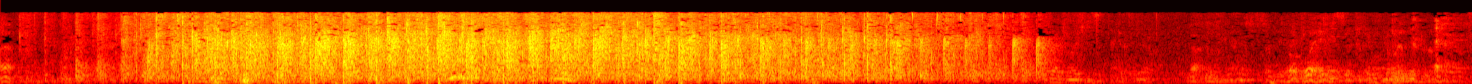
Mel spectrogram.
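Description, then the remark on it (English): A crowd breaks into loud, sustained applause for an employee honored as a customer service hero and presented with a citation. The applause builds quickly, holds steady for around ten seconds, then tapers off into scattered claps and murmuring voices. “One more round of applause for Frank and his hard work.”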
